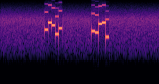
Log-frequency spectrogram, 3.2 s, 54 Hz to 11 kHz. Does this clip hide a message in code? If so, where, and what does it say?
Yes: five-tone selective call (ZVEI) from 0.9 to 2.2 s, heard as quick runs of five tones, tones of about 70 ms, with a squelch burst at the end. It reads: 66937 54001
